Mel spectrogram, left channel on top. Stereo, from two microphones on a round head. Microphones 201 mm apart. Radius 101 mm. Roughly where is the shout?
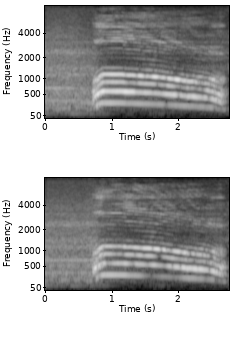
Centre.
